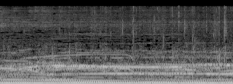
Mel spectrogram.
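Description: Live heavy metal band, amplified guitars and bass holding a chord that rings on at the end of a song, with the crowd cheering over it.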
